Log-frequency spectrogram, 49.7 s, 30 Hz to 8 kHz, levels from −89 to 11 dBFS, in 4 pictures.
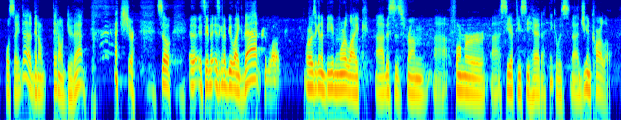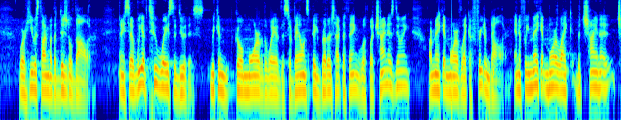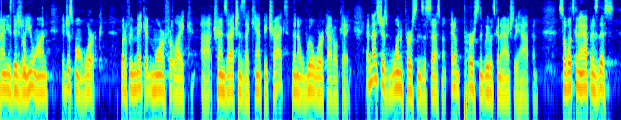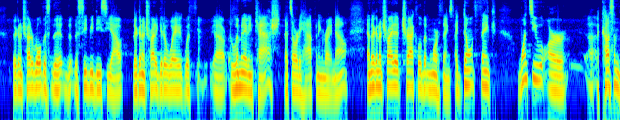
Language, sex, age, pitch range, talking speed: English, male, 30-49, 115-140 Hz, 235 wpm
